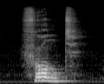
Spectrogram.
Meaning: front
- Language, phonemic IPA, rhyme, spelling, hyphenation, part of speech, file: Dutch, /frɔnt/, -ɔnt, front, front, noun, Nl-front.ogg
